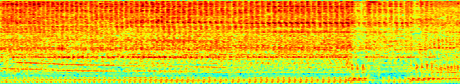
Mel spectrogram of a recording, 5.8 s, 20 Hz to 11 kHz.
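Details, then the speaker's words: 1972 Montgomery Ward single-cylinder generator made by Pincor, with good compression, running at steady speed: a sharp metallic tap on every turn rides over the exhaust. The engine is tapping, possibly from a worn rod bearing. "so I'm not sure how good you're gonna hear in the video but it's making a lot of tapping noises"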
